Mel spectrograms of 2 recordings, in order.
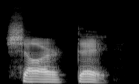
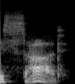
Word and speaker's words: Sade: but Sade's record company actually had to put a thing on the cover of Diamond Life pronounced Chardet because you know if everybody would just say Sod, you know, like which was a very 1985 kind of reference to make, but you know.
